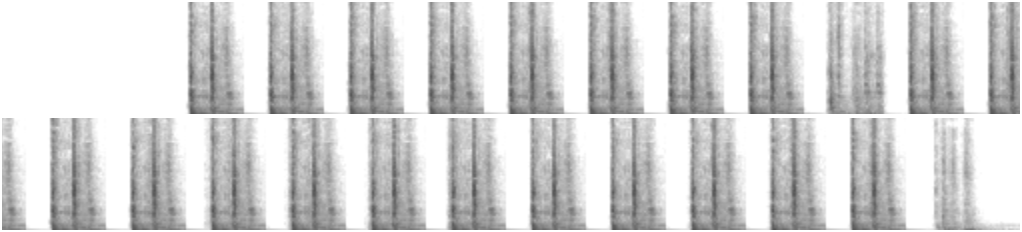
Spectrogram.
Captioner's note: typewriter keys clacking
